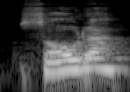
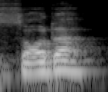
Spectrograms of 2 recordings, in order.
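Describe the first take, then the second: First: It is said in a British way, L sounded. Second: It is said in an American way, without L.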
